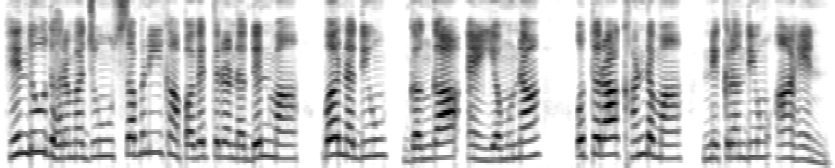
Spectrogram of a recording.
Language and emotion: Sindhi, neutral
